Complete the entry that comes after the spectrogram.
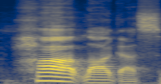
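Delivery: "Ha logos" slowly, with an audible H starting "Ha"; clear H sound. Shown as a demonstration. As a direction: get the H into "Ha" of "Ha logos", unhurried. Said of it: "Make sure you get the H sound in there".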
